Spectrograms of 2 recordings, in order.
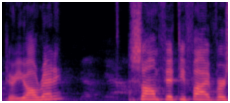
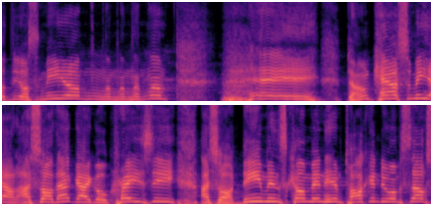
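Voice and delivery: a hint of a desperate David begging God, louder; pleading David; 4 semitones higher, 7 dB louder, slower than usual. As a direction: beg God not to cast you out. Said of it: "David's like".

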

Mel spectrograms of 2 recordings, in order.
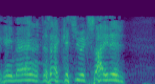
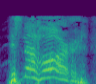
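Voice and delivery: loud, slow and raised, leaning on HARD; emphatic preaching rebuttal; 5 semitones higher, 10 dB louder, much slower than usual. Real, not acted. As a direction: firmly knock down the complaint. Preacher rebuts the mock complaint.

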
